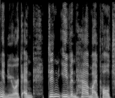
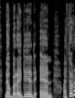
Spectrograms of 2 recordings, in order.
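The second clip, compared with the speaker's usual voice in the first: ordinary talk, nothing marked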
